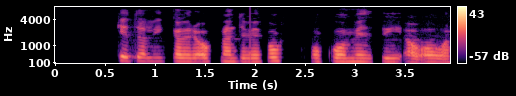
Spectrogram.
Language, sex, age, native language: Icelandic, female, 60-69, Icelandic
